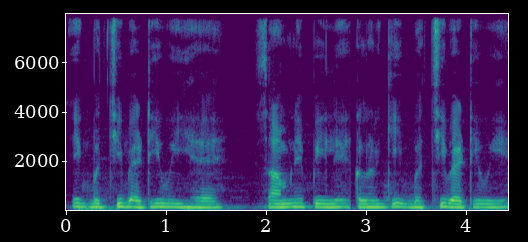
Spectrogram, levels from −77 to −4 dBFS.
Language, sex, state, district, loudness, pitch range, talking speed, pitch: Hindi, male, Uttar Pradesh, Deoria, -25 LUFS, 130-140 Hz, 205 wpm, 135 Hz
